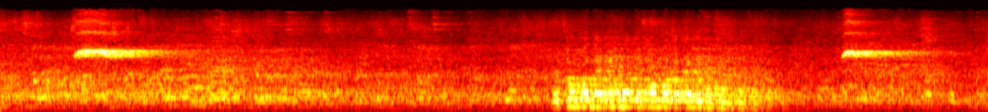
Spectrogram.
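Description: A referee blows a whistle sharply.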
